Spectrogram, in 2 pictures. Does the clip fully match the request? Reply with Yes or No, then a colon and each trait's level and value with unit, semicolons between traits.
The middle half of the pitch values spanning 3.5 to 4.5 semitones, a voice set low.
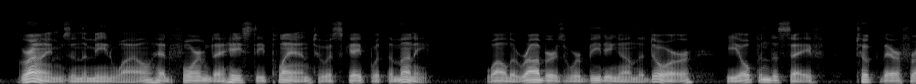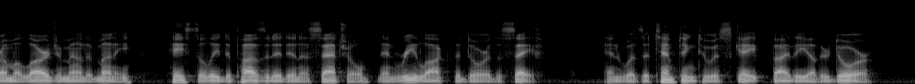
Yes: average, 4.1 semitones; very low, 75 Hz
